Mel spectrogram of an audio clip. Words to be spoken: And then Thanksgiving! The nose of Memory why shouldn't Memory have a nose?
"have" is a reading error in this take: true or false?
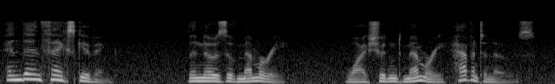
true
